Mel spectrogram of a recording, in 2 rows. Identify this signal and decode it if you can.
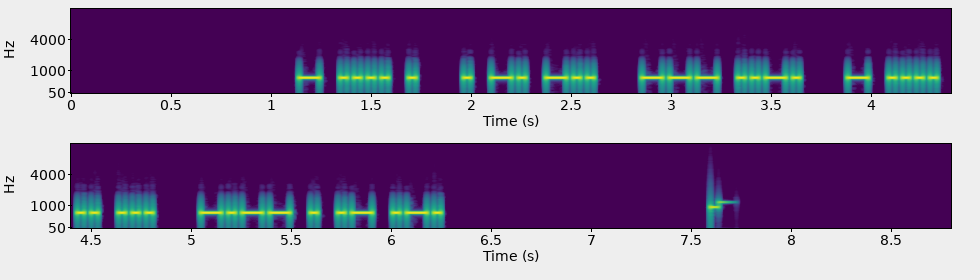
Morse code, heard as a keyed tone, about 34 wpm, 700 Hz. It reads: THE END OF THIS YEAR
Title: Sets of 5 Words Encore 35wpm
